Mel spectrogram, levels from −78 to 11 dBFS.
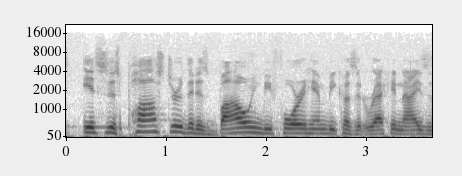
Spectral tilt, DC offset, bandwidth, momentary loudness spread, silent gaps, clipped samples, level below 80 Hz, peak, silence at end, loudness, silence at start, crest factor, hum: -6 dB/octave; under 0.1%; 17 kHz; 6 LU; none; under 0.1%; -46 dBFS; -4 dBFS; 0 s; -19 LUFS; 0 s; 16 dB; none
